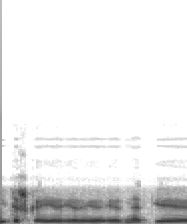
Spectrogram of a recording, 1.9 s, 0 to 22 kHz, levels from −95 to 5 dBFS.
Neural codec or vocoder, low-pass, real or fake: none; 9.9 kHz; real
